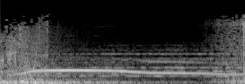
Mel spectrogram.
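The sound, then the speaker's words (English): A single long dog howl, rising at the start and then holding a steady, slightly wavering tone before slowly sinking and trailing off, loud with a faint low rumble beneath. “The underdog is howling.”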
